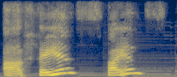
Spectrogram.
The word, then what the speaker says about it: faience: The material is Egyptian, correct me if I'm pronouncing this wrong, faience? – Yeah, that sounds right.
